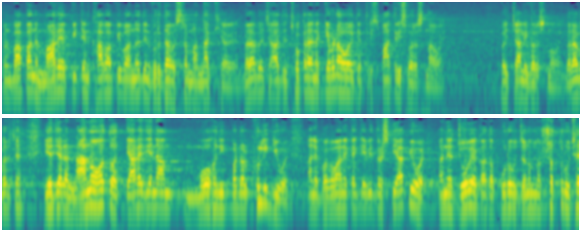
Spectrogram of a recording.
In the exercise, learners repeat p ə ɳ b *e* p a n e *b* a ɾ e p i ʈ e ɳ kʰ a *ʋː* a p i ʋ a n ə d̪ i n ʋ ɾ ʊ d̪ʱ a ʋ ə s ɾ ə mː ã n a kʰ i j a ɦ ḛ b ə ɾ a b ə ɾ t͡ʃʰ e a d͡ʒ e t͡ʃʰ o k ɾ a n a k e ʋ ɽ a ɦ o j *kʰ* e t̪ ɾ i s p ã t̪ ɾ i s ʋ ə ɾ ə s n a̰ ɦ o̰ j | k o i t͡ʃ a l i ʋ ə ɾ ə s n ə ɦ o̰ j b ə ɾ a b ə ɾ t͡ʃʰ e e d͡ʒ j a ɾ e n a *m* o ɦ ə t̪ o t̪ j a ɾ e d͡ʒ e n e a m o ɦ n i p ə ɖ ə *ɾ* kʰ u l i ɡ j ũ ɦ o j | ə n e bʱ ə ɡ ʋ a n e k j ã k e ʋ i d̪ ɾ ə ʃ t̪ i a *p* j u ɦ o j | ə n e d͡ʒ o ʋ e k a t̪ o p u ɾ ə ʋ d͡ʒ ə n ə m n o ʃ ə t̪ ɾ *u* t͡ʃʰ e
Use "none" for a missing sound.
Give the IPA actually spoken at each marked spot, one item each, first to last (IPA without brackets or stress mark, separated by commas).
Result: a, m, ʋ, k, n, ɭ, p, u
